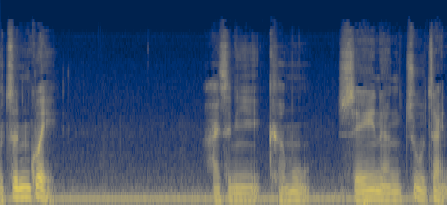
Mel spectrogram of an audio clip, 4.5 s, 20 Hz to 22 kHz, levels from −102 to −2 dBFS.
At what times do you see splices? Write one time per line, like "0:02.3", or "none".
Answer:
0:03.3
